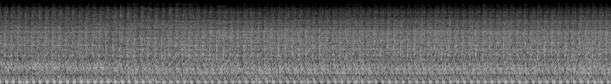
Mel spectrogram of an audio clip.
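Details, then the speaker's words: 2008 Yamaha WR250R single just after oil and filter change (about 1.2 L IPONE Katana 10W-50, Hiflo HF140 filter), bike upright, oil circulating: smooth, regular thumping idle near three beats a second, no knocks or ticks; normal idle. "La moto dritta, accendiamo. L'olio va in circolo, lo lasciamo così, controllando che non cali troppo."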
